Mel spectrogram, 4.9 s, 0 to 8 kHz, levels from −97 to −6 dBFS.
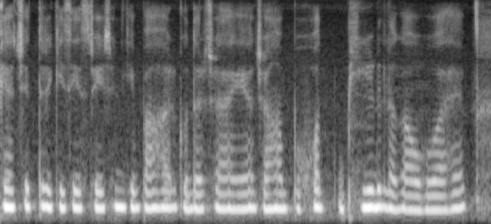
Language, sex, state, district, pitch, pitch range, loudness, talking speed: Hindi, female, Jharkhand, Ranchi, 220 Hz, 205-225 Hz, -16 LUFS, 185 wpm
